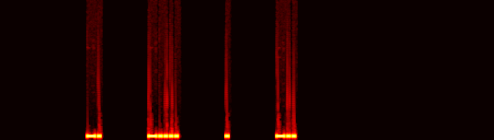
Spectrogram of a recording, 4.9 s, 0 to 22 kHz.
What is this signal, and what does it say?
Morse code, heard as a keyed tone, about 44 wpm, spaced as for 15 wpm, 700 Hz. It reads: N6ED
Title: USA Call Signs - 4 Characters - 6x Character Spacing - 45wpm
